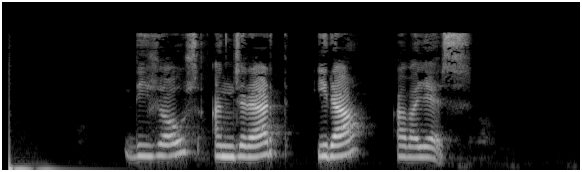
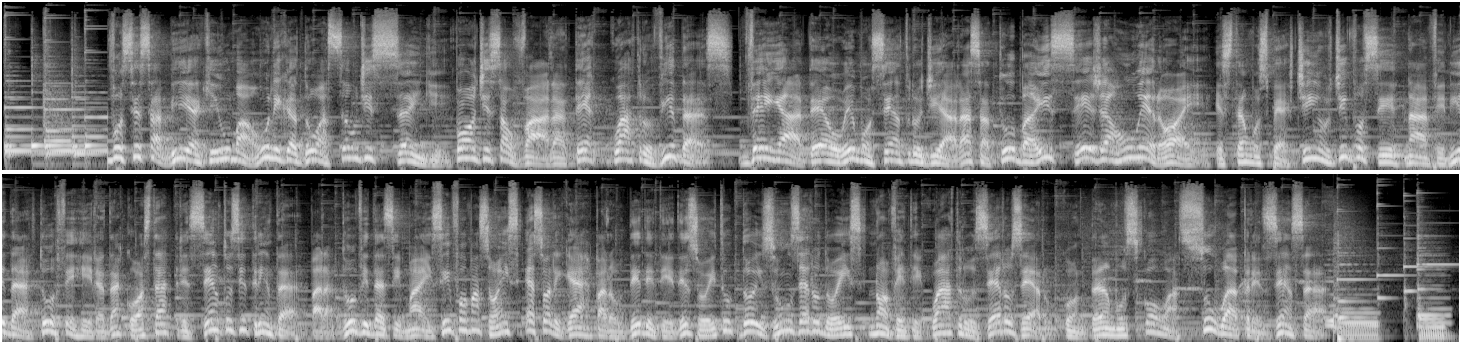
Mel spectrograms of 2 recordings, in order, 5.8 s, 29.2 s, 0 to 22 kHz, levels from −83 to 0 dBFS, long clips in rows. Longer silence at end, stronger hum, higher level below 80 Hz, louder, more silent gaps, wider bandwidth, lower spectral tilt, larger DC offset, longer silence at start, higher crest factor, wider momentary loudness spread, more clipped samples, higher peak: first, 1.1 s vs 0 s; neither; second, -56 dBFS vs -34 dBFS; second, -24 LUFS vs -11 LUFS; neither; second, 12 kHz vs over 20 kHz; second, -2 dB/octave vs -4 dB/octave; neither; about the same, 0.05 s vs 0 s; first, 20 dB vs 10 dB; first, 16 LU vs 4 LU; neither; second, -8 dBFS vs -2 dBFS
